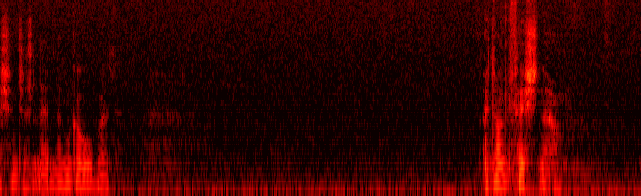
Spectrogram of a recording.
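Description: A brush strokes softly across a canvas.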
